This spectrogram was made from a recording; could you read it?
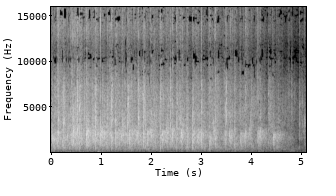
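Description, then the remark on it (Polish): An audience at a competition award ceremony applauds steadily for the second-place winner, a dense wash of many hands clapping at an even loudness that tapers off in the final second. “Bijemy brawa, zanim nie dojdzie po obu nagrodę.”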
